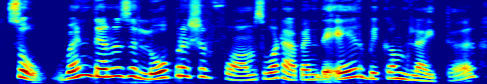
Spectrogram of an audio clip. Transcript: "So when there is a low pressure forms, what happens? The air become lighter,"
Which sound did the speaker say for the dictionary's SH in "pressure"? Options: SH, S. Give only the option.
SH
